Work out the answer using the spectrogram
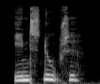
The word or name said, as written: indsnuse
